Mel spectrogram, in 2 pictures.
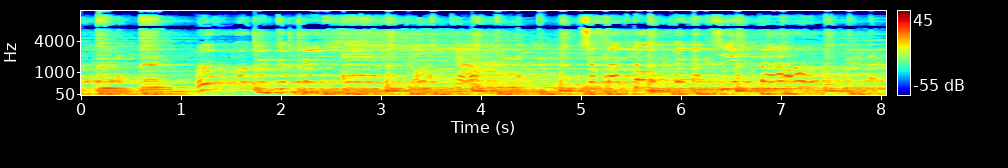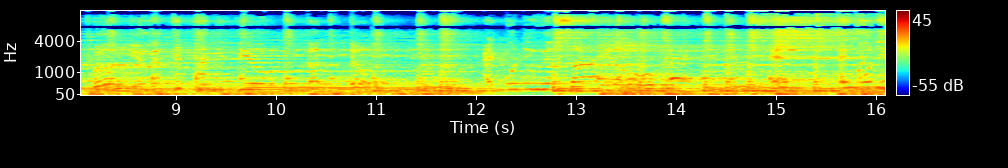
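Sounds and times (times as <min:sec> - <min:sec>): band playing: 0:00.0 - 0:16.0
man singing into a microphone: 0:01.1 - 0:11.4, 0:12.1 - 0:16.0
drums beat: 0:01.8 - 0:12.1, 0:12.7 - 0:16.0.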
